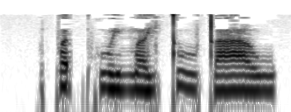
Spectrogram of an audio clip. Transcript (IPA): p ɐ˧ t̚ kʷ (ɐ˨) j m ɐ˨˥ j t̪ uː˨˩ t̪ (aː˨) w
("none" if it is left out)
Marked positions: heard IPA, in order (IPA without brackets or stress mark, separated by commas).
ɐ˨, aː˨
